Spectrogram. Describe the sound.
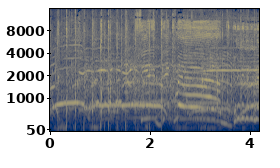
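An applause sound effect played in on cue: a crowd applauds with a steady burst of clapping, mixed with cheering voices and whoops, staying loud and dense for the whole few seconds.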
